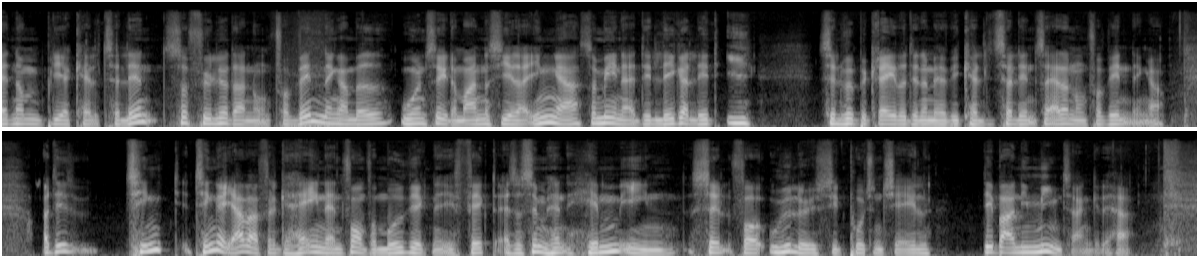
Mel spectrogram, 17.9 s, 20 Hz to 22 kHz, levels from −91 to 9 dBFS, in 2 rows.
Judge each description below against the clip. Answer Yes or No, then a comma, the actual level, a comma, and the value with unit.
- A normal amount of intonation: Yes, average, 4.2 semitones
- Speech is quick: Yes, fast, 260 wpm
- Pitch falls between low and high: Yes, medium, 145 Hz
